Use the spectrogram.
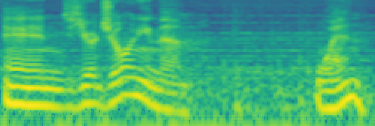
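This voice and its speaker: An actor playing a sceptical young adventurer hero in a video game, with a casual, wry, questioning manner. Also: male voice, mid-range voice, animated, takes it slowly. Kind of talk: conversational video game dialogue. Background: game music.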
